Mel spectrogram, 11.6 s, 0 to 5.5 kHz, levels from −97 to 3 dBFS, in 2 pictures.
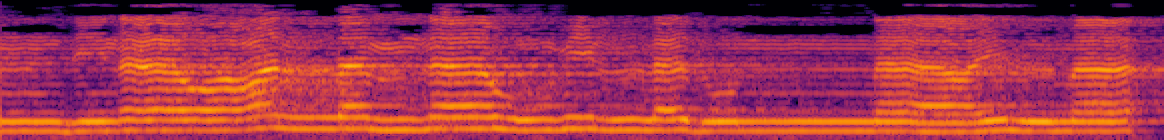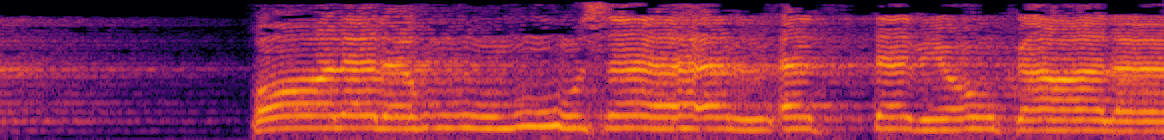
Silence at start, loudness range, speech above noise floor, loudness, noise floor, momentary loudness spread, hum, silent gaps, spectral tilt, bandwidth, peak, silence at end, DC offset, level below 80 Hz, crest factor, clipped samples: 0 s; 3 LU; 36 dB; -21 LUFS; -56 dBFS; 6 LU; none; none; -7 dB/octave; 5.4 kHz; -6 dBFS; 0 s; under 0.1%; -56 dBFS; 14 dB; under 0.1%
